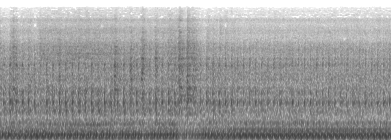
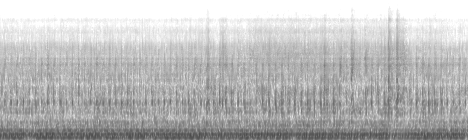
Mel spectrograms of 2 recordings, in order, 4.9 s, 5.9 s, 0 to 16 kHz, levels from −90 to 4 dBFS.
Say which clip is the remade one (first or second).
second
